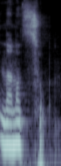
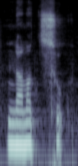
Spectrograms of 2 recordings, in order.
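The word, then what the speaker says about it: 七つ: যদি 7টা জিনিসের কথা আমি বলি, তাহলে হবে নানাৎসু। সেখানে আবার শিশিৎসু বলা যাবে না, সেটা উচ্চারণ হবে এরকম, নানাৎসু।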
